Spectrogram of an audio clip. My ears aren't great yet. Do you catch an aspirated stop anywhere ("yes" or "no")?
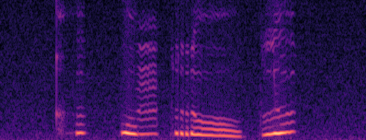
yes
